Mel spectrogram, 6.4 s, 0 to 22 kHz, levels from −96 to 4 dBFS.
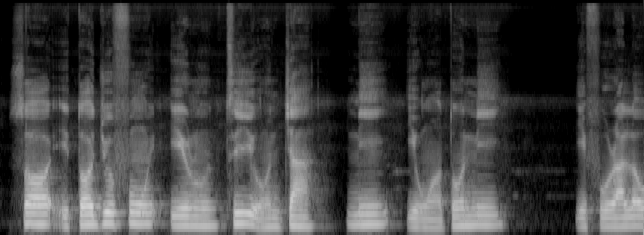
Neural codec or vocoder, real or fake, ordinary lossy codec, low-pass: vocoder, 48 kHz, 128 mel bands, Vocos; fake; none; none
